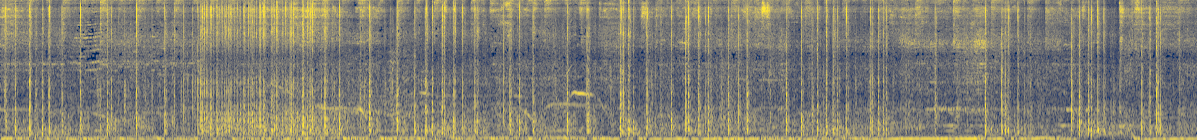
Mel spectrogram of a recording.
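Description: Fireworks display: a dense, unbroken run of bangs going off in quick succession, with music playing underneath.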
